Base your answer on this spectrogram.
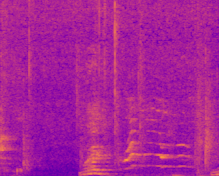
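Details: A domestic cat waiting on her snuffle mat for treats in the evening gives a short, high, squeaky meow to ask for them, with a person talking.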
